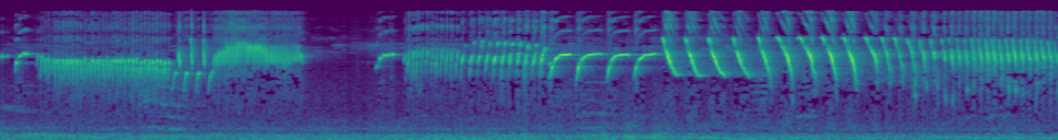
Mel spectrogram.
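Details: Canary singing a lure song meant to train young canaries: a steady buzzy trill, a short silence, then varied slurred notes building into a fast, dense, repeated roll.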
